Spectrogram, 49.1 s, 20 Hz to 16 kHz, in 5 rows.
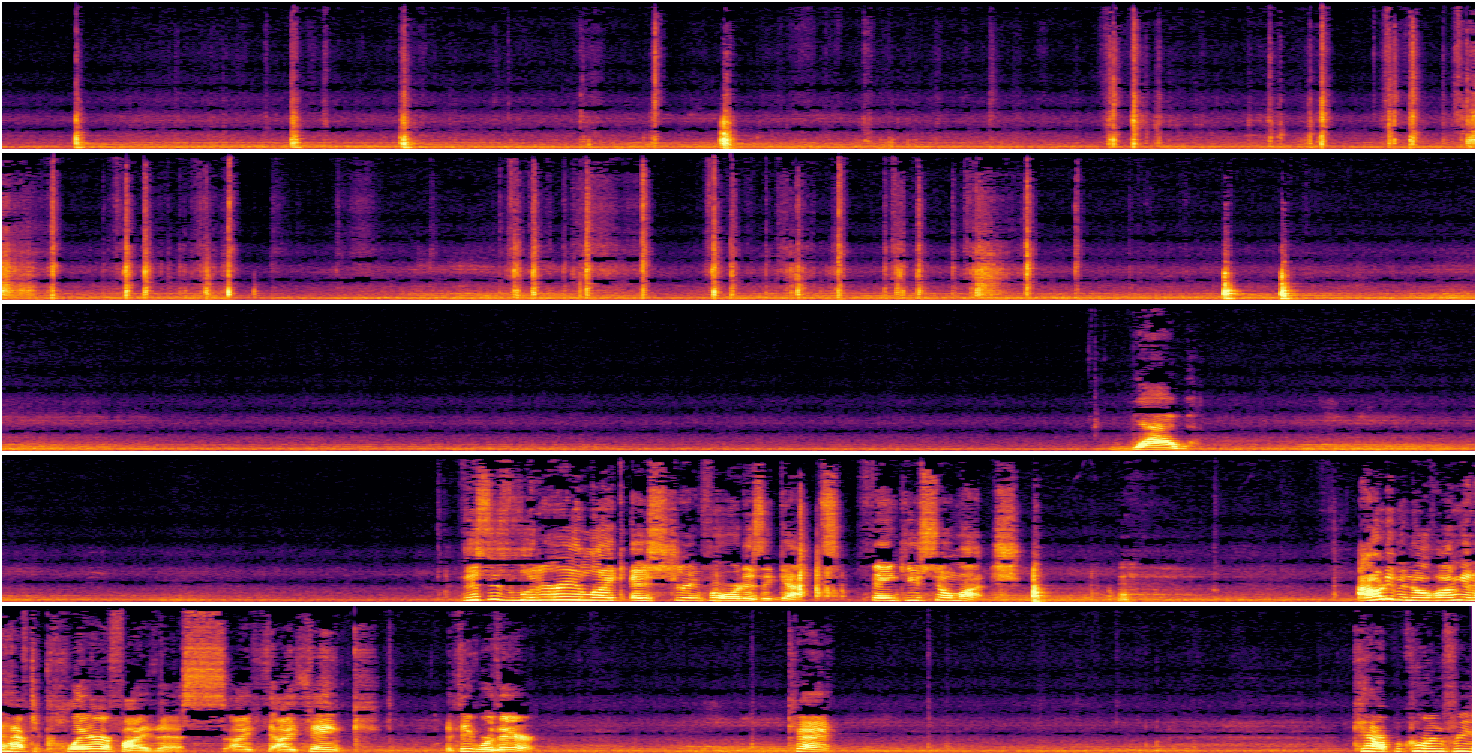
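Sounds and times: faint steady hum: 0.0s - 49.0s
cards shuffled and dealt: 7.3s - 12.2s, 13.1s - 17.1s.

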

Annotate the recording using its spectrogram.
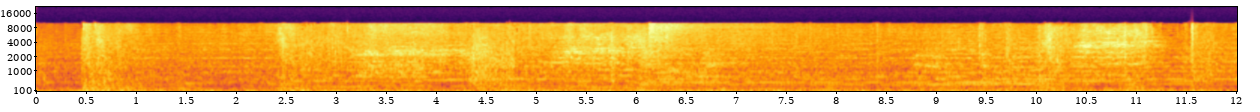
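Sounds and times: dramatic orchestral music: 0.0s - 12.0s.

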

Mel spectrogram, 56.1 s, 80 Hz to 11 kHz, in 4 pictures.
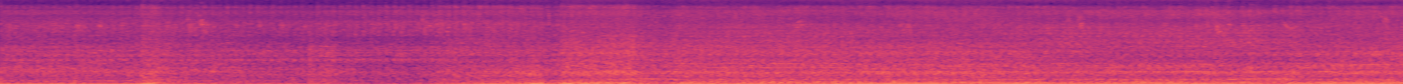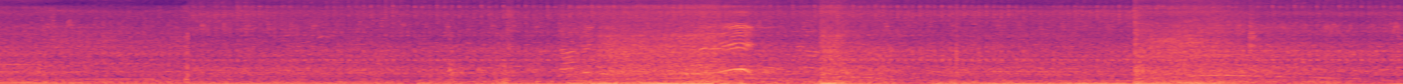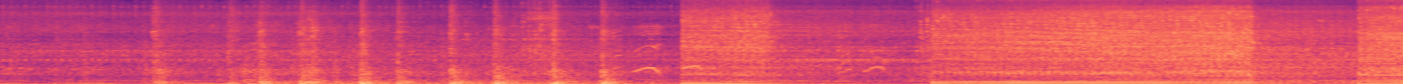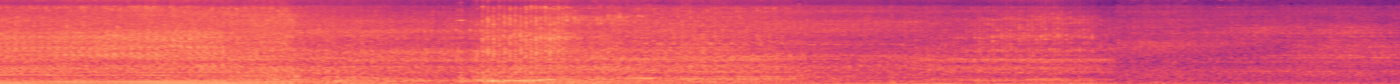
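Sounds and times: tractor diesel engine under load: 0.0s - 56.0s
sharp knocks and clatters: 29.5s - 34.4s
loader blade pushing soil: 34.9s - 55.6s.

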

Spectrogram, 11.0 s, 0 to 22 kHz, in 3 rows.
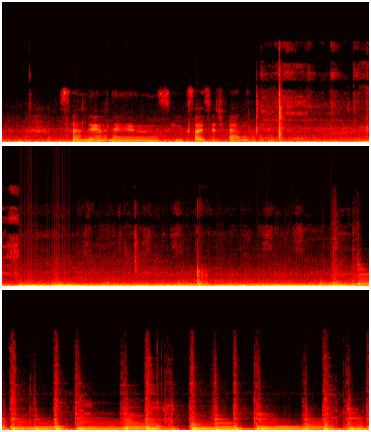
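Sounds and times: rumble inside moving car: 3.5s - 7.2s
plucked acoustic guitar music: 6.5s - 11.0s.

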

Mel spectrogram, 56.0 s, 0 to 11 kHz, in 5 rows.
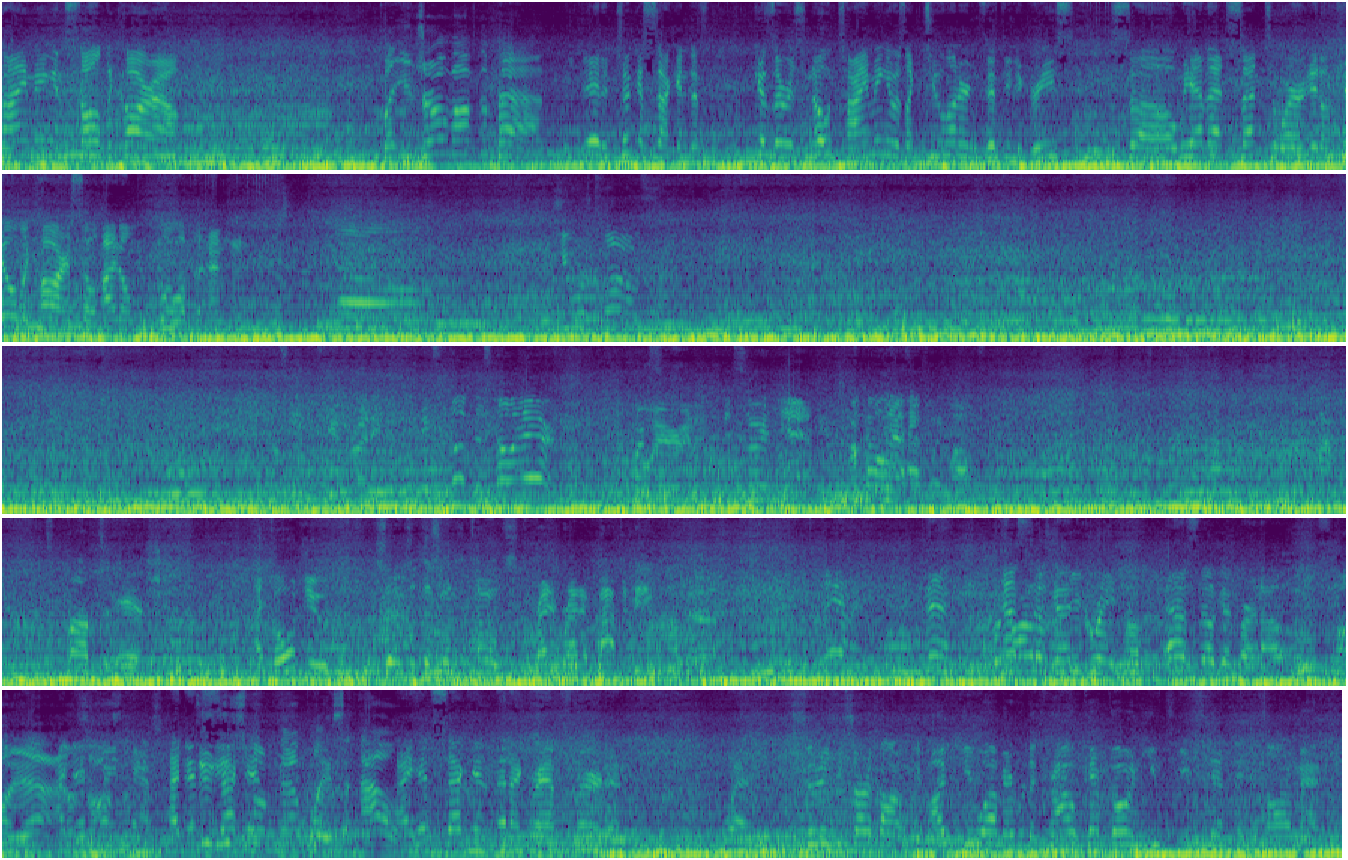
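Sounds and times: car engine at high revs: 0.0s - 55.9s
faint voices: 0.0s - 55.9s.

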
